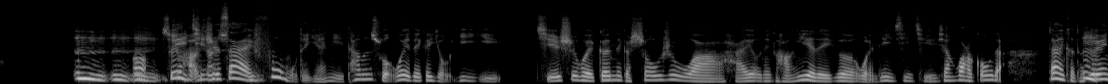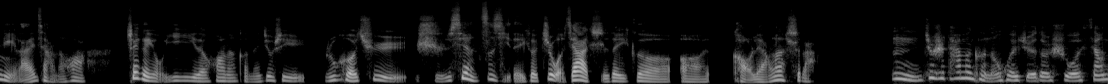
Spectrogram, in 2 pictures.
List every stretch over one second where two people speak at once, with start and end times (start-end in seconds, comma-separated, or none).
1.4-2.7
